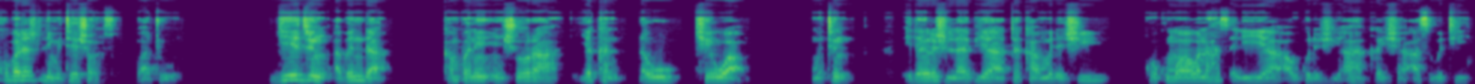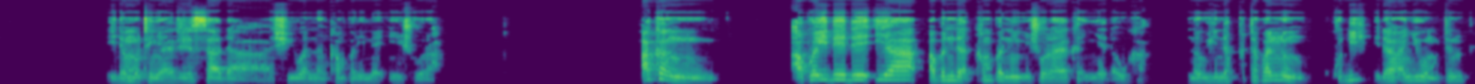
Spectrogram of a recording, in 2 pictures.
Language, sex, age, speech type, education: Hausa, male, 15-29, spontaneous, tertiary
